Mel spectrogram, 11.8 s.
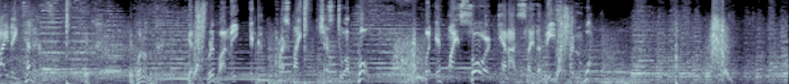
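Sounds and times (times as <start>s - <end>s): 
speech: 0.1s - 10.0s
monster's tentacle striking a cracked age-rutted stone pillar: 10.1s - 10.5s.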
